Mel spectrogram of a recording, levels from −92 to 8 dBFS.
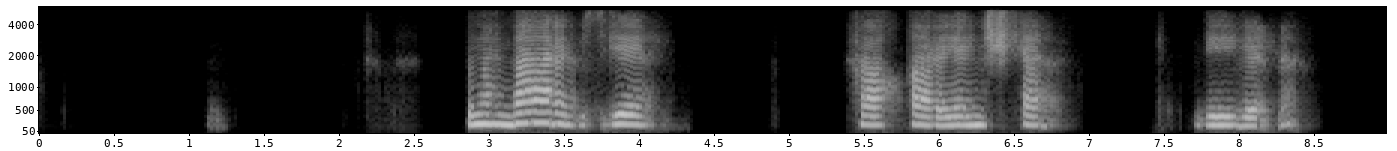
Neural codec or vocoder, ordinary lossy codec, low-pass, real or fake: codec, 16 kHz, 0.5 kbps, FreqCodec, smaller model; MP3, 48 kbps; 5.4 kHz; fake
